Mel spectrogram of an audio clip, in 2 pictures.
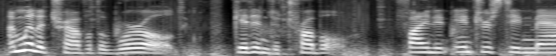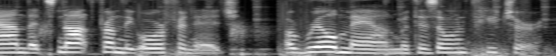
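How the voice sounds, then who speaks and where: A woman's voice: on the high side, fairly even intonation, fairly quick, soft background music, close to an everyday voice. A woman acting a defiant, adventurous young woman striking out alone in an audio story. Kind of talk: audio fiction dramatic reading.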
